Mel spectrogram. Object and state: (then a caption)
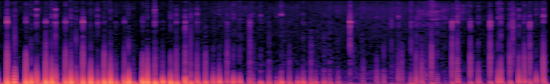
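Wooden block being tapped. A solid, light wooden block with rough end grain is held over the mic and tapped and scratched with long nails and fingertips. Quick, irregular, dull low taps with almost no ring come first, then grow softer and mix with faint scratching toward the end.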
